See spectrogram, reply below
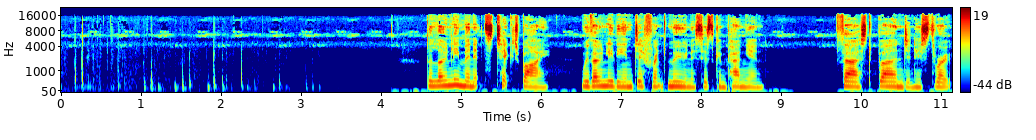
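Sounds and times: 
horse hooves clip-clopping as a rider rides off: 0.0s - 3.4s
speech: 4.6s - 8.8s, 9.7s - 11.1s.

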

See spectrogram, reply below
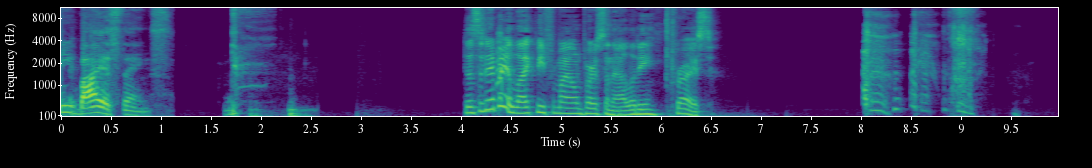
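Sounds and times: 
speech: 0.0s - 2.5s, 4.0s - 6.6s, 8.0s - 8.4s
harsh coughs: 8.0s - 9.3s.

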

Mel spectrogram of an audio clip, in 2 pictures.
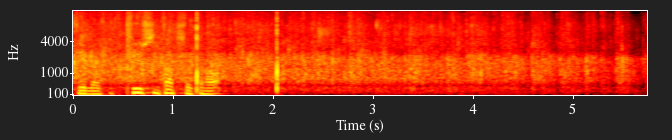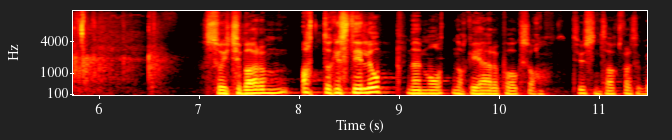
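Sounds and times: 
speech: 0.0s - 1.6s, 7.2s - 11.4s
audience applauding to thank worship singing leaders: 0.0s - 6.8s.

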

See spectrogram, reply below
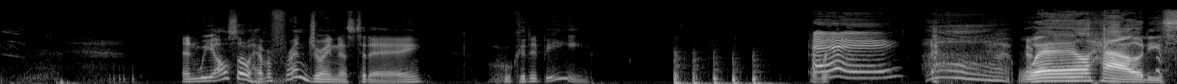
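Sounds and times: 
speech: 1.8s - 4.3s, 5.0s - 6.0s, 10.2s - 11.7s
knocking: 6.7s - 7.8s.

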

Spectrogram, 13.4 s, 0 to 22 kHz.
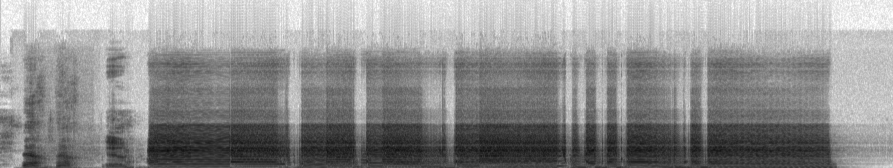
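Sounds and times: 
speech: 0.3s - 3.0s
fuzz-distorted electric guitar playing sustained chords: 1.9s - 12.6s.

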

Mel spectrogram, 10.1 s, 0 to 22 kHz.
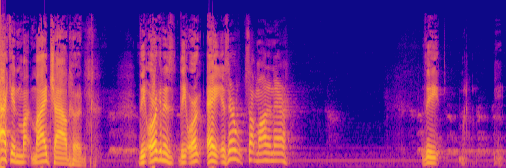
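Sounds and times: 
speech: 0.0s - 2.0s, 2.8s - 5.8s, 8.4s - 9.4s
steady low hum: 0.0s - 10.1s
dog barking: 2.2s - 4.0s, 8.3s - 10.1s.

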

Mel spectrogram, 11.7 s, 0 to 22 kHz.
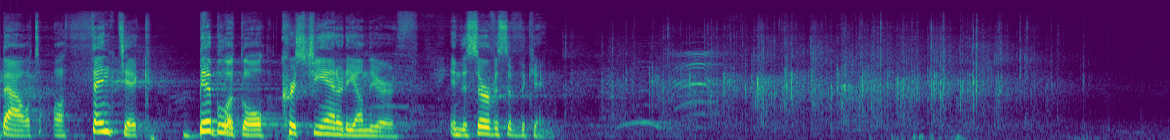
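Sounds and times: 
speech: 0.0s - 5.6s
audience applause: 5.6s - 11.2s
audience cheers and whoops: 6.1s - 7.3s.

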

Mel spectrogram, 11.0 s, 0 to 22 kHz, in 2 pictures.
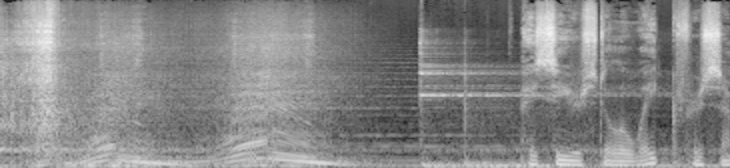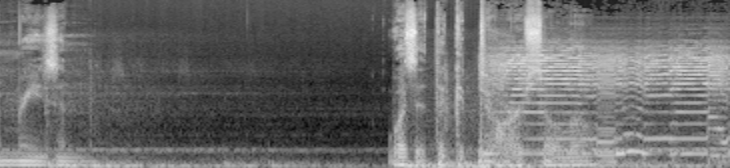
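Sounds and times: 
Jeep engine revving: 0.0s - 3.3s
speech: 4.0s - 6.3s, 8.4s - 10.2s.

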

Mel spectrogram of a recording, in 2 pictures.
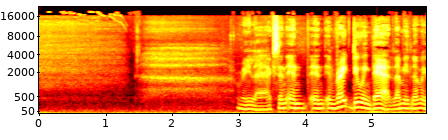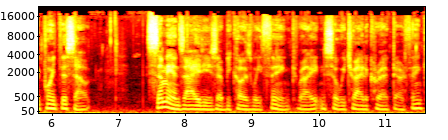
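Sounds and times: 
deep cleansing breath: 0.0s - 3.0s
speech: 3.0s - 6.6s, 7.4s - 11.5s.

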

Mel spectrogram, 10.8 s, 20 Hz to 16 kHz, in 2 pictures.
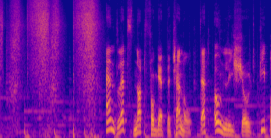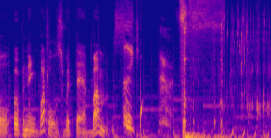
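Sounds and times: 
broom bristles sweeping broken pieces across a hard floor: 0.0s - 2.1s
speech: 2.1s - 9.1s.

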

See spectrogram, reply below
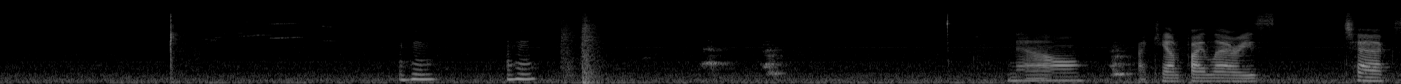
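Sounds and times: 
steady hum: 0.0s - 14.0s
speech: 4.0s - 4.5s, 5.1s - 5.5s, 11.6s - 12.8s, 13.4s - 14.0s
dog barking to be let in: 7.0s - 8.0s, 11.1s - 11.4s.

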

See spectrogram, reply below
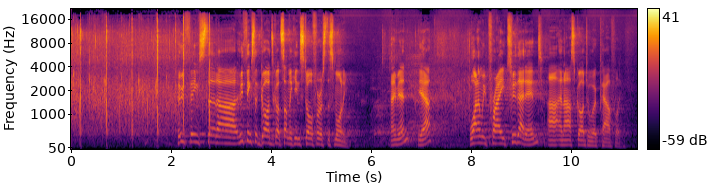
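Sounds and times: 
applause from a church congregation: 0.0s - 3.2s, 6.1s - 8.4s
laughter: 1.5s - 10.4s
speech: 2.1s - 5.7s, 6.4s - 7.4s, 8.0s - 11.1s.

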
